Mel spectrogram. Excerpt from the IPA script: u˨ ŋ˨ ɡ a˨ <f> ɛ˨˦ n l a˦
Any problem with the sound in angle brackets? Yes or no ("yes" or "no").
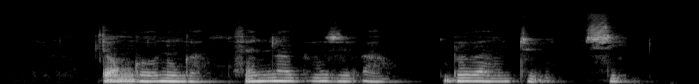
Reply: no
